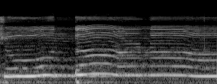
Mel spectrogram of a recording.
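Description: A girl singing solo over a public-address system, holding long notes of a slow melody that glide up and down in pitch.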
